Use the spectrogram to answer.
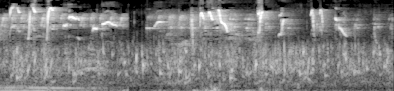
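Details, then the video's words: Papua black-capped white-eye, recorded as tutor and therapy song: high, thin warbling phrases of rapid chips and short slurred whistles, with a short gap in the middle. "Masteran dan terapi pleci Papua black cappe"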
